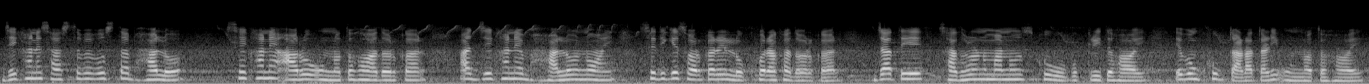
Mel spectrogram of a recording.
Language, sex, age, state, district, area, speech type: Bengali, female, 45-60, West Bengal, Paschim Medinipur, rural, spontaneous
